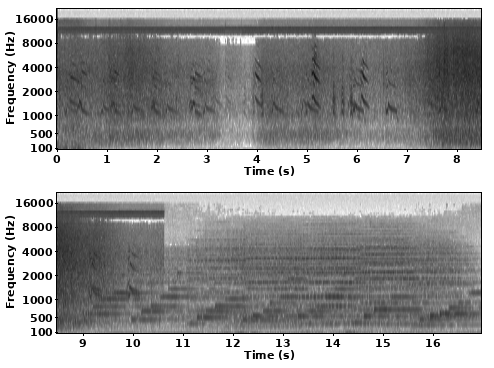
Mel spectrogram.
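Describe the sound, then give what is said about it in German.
Sea waves break on a sunny beach at Premia de Mar, a broad rushing surge swelling midway, mixed with sharp chirping calls early on and a steady layer of tonal sound later. “Gelesen am Strand von Premia de Mar, bei herrlichem Sonnenschein und Wellenrauschen.”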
